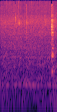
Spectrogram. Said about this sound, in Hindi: एक साइड से अच्छे तरीके से ये फ्राई हो चुके हैं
